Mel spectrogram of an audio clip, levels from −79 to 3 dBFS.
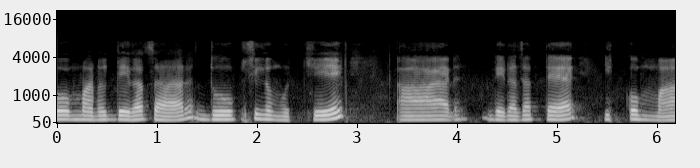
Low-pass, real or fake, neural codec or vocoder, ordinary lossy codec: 7.2 kHz; fake; codec, 16 kHz, 2 kbps, FreqCodec, larger model; none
